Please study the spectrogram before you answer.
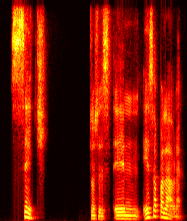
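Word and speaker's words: sete: sonido de una ch entonces significa que el número s nosotros lo vamos a pronunciar como sechi sechi entonces en esa palabra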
